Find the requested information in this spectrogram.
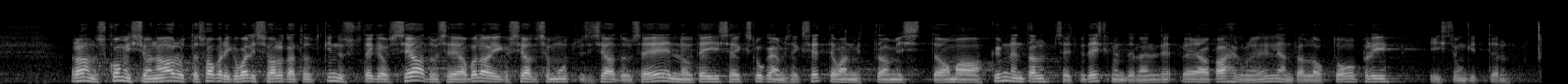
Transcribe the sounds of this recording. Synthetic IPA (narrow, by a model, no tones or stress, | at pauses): rɑɦɑnd̪usko̞misjo̞nɑɾut̪ːˑɑsvɑbɑɾiːkivɑlʲit̪suɑlɡɑt̪ːˑɑt̪ːut̪̚kind̪lust̪u̥st̪e̞ɡe̞vusːe̞ɑd̪̥use̞jɑvɤ̞lɑɤjɡ̥usːe̞ɑd̪use̞muːt̪ːˑmise̞se̞ɑd̪use̞eːlnɤwt̪e̞jse̞ksluɡ̥e̞mise̞kse̞t̪ːe̞vɑlmit̪ˑɑmist̪o̞mɑkymne̞nd̪̥ɑlse̞jt̪sme̞d̪e̞jst̪kymend̪ɑljɑkɑɦe̞kymnene̞ljɑnd̪̥ɑlo̞k̚t̪o̞ːb̥ri | ist̪uŋɡ̥it̪ːˑe̞̰l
